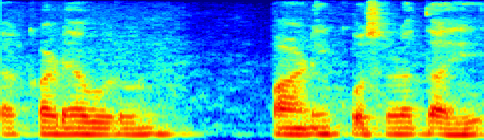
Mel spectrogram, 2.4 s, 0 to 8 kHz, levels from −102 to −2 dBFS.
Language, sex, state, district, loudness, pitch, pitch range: Marathi, male, Maharashtra, Sindhudurg, -16 LUFS, 135 Hz, 130-135 Hz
